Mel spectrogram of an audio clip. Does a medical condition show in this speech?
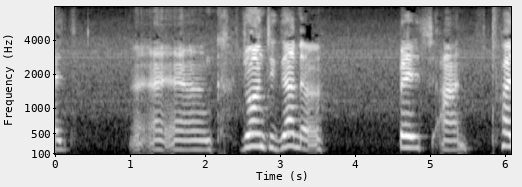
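Yes: cerebral palsy.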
